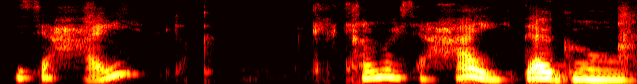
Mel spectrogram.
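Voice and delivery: high, sing-song praise for the dog; puppy talk. Real, not acted. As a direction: coo at a big puppy. Coaxing dog to camera.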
